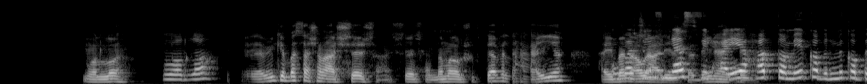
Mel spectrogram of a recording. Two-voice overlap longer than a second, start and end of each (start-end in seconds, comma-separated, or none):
6.1-7.6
